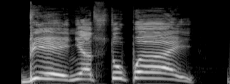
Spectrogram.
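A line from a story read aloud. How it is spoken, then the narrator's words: Shouted. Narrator (Russian): крикнул Квакин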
